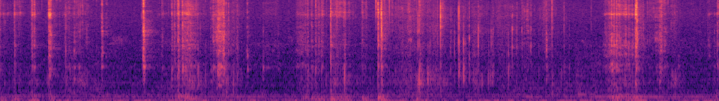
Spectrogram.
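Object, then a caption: Bar soap cut with a knife blade. A solid, dry green bar of soap, held in the hand over soap shavings, is scraped and sliced with a snap-off knife blade. Crisp, bright scraping and sharp cutting clicks come in uneven bursts over a steady low hum.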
